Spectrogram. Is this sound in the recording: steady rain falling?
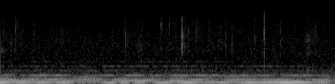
yes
